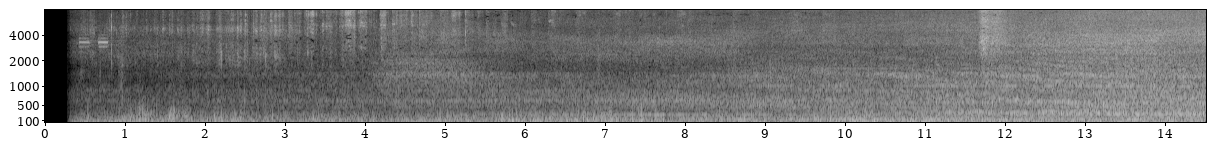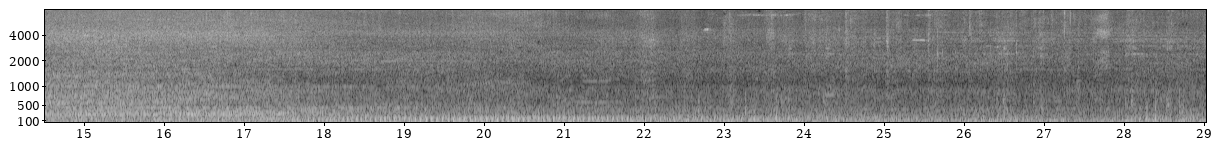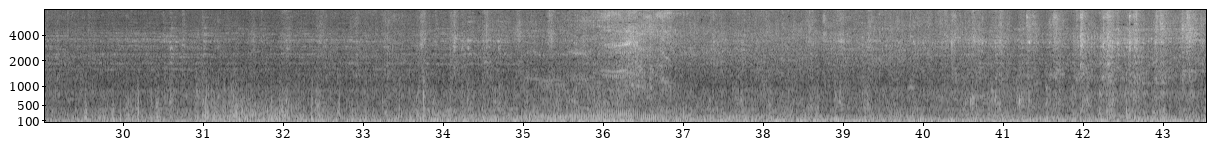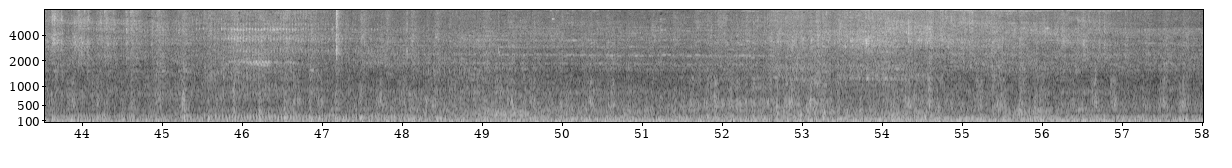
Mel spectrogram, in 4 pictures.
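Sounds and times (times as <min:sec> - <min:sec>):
train rumbling over bridge: 0:00.3 - 0:58.0
motorcycles passing: 0:03.0 - 0:26.1, 0:32.8 - 0:38.6, 0:43.6 - 0:57.4.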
